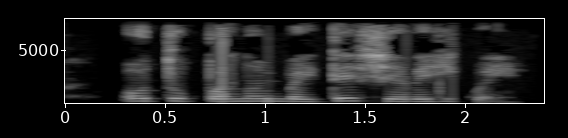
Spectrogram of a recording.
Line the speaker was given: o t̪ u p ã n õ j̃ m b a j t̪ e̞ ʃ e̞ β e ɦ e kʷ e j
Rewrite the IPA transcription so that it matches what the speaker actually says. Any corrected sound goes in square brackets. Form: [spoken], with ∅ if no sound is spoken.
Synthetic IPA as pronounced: o t̪ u p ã n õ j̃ m b a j t̪ e̞ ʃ e̞ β e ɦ [i] kʷ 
